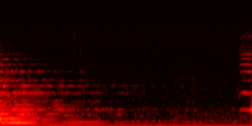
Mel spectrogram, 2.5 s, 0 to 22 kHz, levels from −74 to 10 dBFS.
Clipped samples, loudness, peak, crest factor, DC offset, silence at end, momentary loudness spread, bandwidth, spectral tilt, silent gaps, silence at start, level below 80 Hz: under 0.1%; -46 LUFS; -26 dBFS; 18 dB; 0.2%; 0 s; 16 LU; 16 kHz; -5.5 dB/octave; none; 0 s; -60 dBFS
